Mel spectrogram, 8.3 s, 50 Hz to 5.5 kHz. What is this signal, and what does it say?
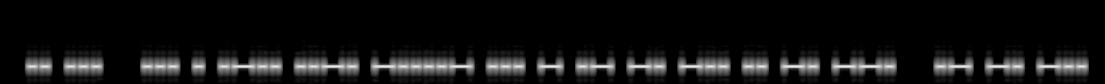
Morse code, heard as a keyed tone, about 25 wpm, 600 Hz. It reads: IS SELF-STANDING AND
